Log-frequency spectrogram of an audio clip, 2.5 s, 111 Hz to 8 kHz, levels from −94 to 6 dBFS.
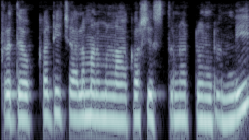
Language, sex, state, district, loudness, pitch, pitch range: Telugu, female, Andhra Pradesh, Anantapur, -17 LUFS, 220 Hz, 215-225 Hz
